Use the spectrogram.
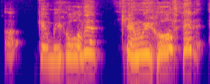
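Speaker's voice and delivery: high, loud, desperate plea; a nervous, pleading cry; anxious hoping. Retold or imitated. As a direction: fans begging the clock to run out. Anxious fans watching the match.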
